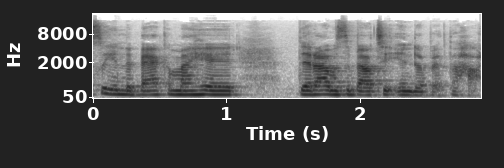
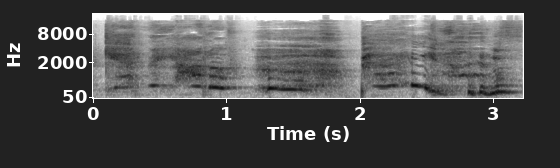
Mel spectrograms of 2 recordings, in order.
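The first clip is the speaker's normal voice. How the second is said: high, cracking plea with a gasp in the middle; begging through labour pain, half laughing; pained cry; much slower than usual. Retold or imitated. Pleading to the doctor in labour, pained cry.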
